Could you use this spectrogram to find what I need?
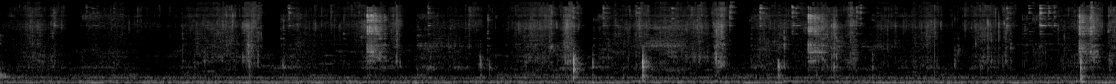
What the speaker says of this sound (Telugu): ఇలా బాగా స్మాష్ చేస్తూ ప్రెస్ చేస్తూ బాగా కలిపేసుకోవాలి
